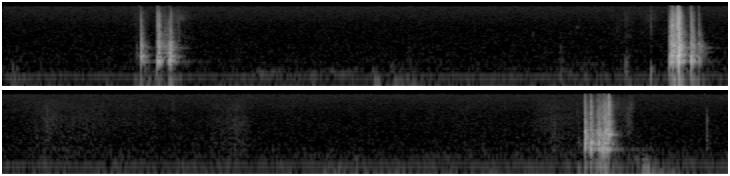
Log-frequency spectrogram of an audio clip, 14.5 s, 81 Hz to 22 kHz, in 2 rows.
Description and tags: Telephone - Pick up hang up 02 L Close R Distant
Picking up and hanging up a lightweight modern home or office telephone. First take is picking up, next take is hanging up, and so on. Recorded in studio. Unprocessed.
